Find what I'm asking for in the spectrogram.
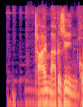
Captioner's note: radio Announcer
